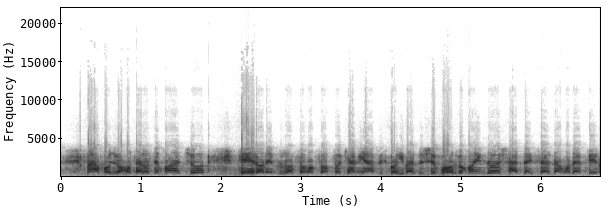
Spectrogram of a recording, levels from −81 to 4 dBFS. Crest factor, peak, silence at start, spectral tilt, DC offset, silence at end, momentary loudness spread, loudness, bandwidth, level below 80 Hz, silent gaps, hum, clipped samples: 14 dB; 0 dBFS; 0 s; -2.5 dB/octave; under 0.1%; 0 s; 5 LU; -13 LUFS; 12.5 kHz; -58 dBFS; none; 50 Hz at -50 dBFS; under 0.1%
